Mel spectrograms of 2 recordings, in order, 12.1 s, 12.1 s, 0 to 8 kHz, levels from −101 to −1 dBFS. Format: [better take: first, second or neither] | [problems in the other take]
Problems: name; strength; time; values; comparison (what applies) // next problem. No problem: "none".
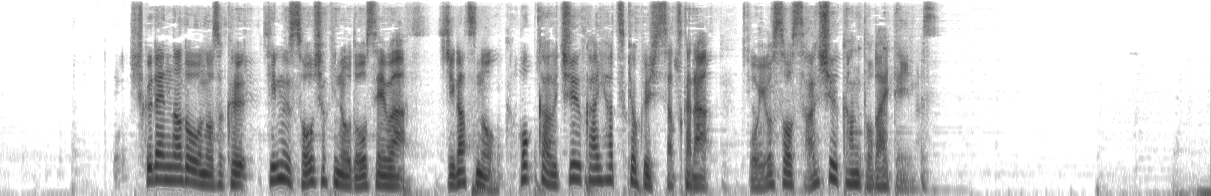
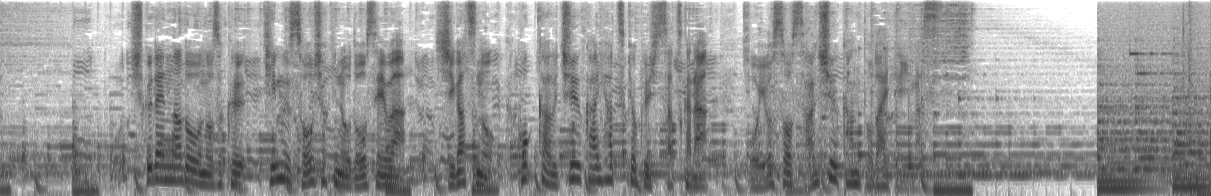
second | noise reduction (neural mask model DeepFilterNet 3)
